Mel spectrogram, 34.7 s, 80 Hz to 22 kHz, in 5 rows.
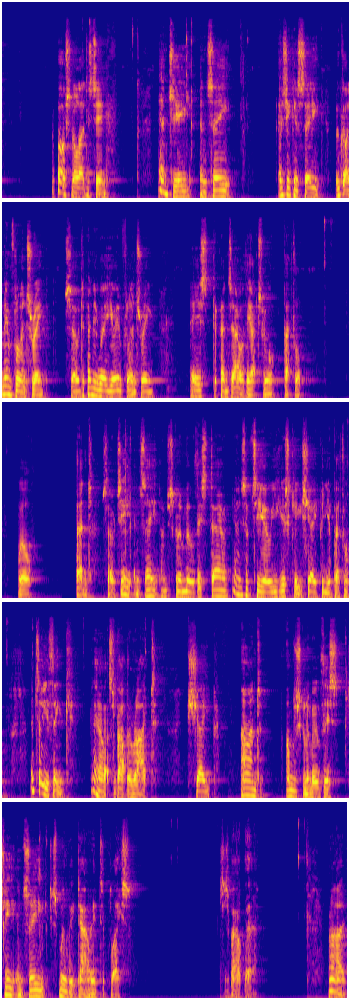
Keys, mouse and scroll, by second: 3.6 g, 4.7 z, 16.3 g, 18.4 z, 23.0 Tab, 25.3 7, 27.6 g, 28.5 z.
